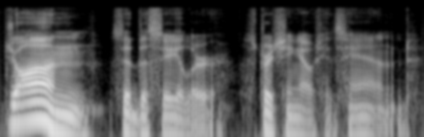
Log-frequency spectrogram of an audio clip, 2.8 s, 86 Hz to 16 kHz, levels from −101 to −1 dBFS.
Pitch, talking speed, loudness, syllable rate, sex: 100 Hz, 170 wpm, -22 LUFS, 3.9 syllables/s, male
